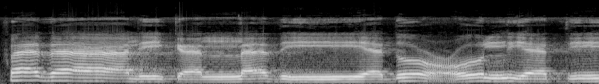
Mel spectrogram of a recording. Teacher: তাই মাদ্দে আরজি 3 আলিফ টেনে মিমটা সাকিন হয়ে যাবে, জজম পড়তে হবে।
